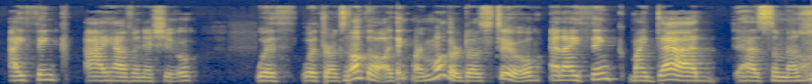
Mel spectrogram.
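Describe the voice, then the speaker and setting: Earnest woman telling her story, mellow. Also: lowish voice. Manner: earnest, reflective, with frequent fillers and restarts. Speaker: guest speaker. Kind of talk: personal storytelling talk.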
